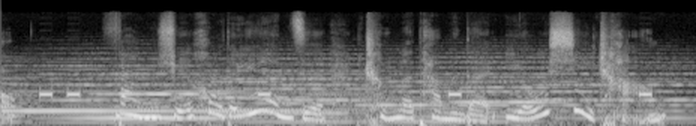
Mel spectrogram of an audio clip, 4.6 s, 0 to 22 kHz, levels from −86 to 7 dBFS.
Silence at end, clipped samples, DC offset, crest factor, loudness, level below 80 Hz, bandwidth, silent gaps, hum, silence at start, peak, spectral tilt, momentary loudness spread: 0 s; under 0.1%; 0.6%; 12 dB; -12 LUFS; -32 dBFS; 16 kHz; none; none; 0 s; 0 dBFS; -5 dB/octave; 5 LU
